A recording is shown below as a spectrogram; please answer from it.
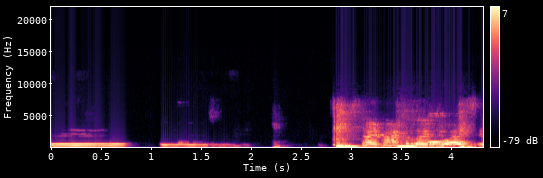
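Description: A single voice sings or hums a held note that slides up into pitch, pauses, then holds a second, softer note. From about three seconds in it breaks into quicker, wavering sung or spoken words.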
